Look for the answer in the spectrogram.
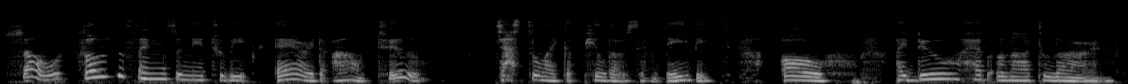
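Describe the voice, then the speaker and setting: A woman's voice: medium pitch, lively intonation, very slow, creaky, warm tone, husky, highs cut off, exaggerated voice. A woman voicing a cheerful, earnest, literal-minded housemaid from a children's storybook, with folksy, puzzled exclamations. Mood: earnest, musing.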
